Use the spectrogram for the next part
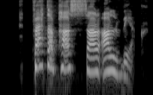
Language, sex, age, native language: Icelandic, female, 7, English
